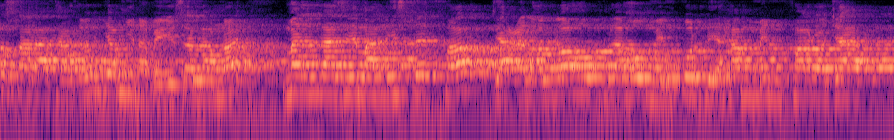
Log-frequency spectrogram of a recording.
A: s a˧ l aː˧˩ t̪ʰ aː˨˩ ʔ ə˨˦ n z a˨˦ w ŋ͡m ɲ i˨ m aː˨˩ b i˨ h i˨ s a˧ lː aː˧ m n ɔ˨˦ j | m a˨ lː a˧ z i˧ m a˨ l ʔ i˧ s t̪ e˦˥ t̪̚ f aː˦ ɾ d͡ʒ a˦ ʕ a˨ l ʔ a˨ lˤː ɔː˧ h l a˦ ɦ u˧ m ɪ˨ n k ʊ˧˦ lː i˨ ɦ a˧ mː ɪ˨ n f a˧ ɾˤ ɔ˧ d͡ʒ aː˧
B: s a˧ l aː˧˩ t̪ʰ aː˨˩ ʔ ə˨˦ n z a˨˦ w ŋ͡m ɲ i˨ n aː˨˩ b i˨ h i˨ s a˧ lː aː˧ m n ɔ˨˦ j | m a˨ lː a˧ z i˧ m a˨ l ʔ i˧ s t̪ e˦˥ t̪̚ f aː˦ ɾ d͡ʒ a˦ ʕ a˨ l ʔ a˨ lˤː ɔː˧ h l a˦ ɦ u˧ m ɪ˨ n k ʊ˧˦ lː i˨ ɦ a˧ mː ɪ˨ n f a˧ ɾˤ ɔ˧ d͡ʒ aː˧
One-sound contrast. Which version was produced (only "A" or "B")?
B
